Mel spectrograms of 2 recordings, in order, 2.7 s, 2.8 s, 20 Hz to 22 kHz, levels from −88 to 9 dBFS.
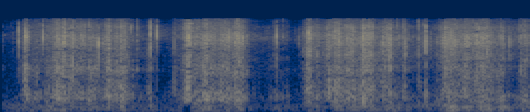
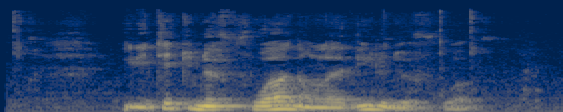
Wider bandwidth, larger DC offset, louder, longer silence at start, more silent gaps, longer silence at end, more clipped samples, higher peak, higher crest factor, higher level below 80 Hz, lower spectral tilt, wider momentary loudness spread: second, 11.5 kHz vs 14.5 kHz; neither; second, -25 LUFS vs -20 LUFS; second, 0.1 s vs 0.6 s; neither; second, 0 s vs 0.45 s; neither; about the same, -4 dBFS vs -4 dBFS; first, 24 dB vs 16 dB; second, -72 dBFS vs -52 dBFS; second, 2 dB/octave vs -8.5 dB/octave; second, 3 LU vs 19 LU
